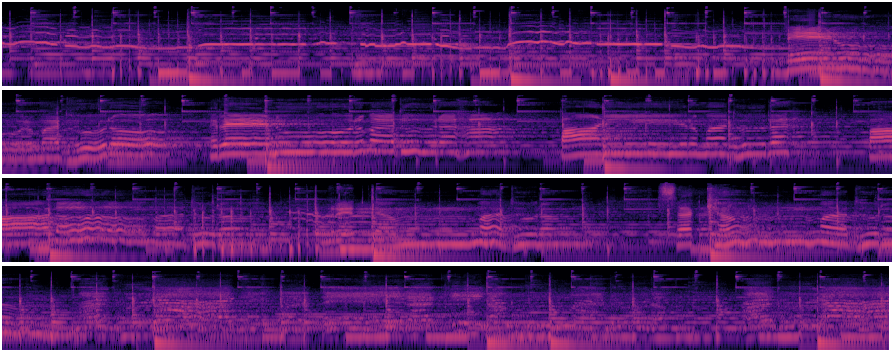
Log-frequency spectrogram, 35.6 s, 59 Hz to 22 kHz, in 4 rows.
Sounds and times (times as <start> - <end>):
Music: 0.0 - 35.5.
